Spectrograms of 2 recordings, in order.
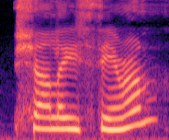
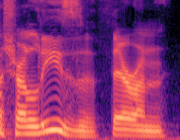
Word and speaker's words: Charlize Theron: was it charlie oh charlie's theorem am i saying a name wrong maybe charlize ah charlize theron let's see i do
